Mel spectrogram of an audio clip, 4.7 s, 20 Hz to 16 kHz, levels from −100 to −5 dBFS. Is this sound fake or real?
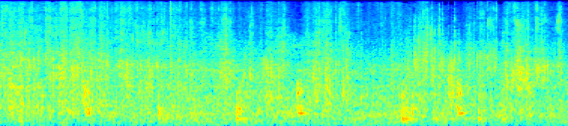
real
